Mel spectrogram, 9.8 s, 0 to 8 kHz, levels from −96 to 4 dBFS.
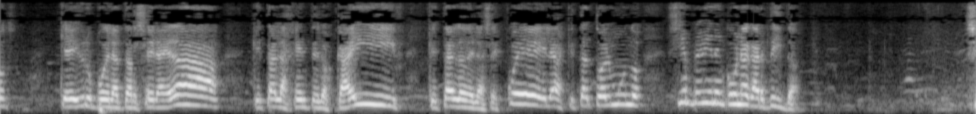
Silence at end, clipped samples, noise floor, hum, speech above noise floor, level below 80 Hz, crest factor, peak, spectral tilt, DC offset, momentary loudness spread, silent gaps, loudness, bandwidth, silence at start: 0 s; under 0.1%; -48 dBFS; none; 36 dB; -52 dBFS; 14 dB; 0 dBFS; -6.5 dB/octave; under 0.1%; 12 LU; none; -13 LUFS; 7.6 kHz; 0 s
